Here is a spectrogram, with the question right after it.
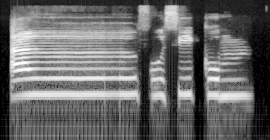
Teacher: harusnya kan yang dibaca di sini ikhfa samar, nun sukunnya dibaca samar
